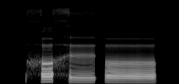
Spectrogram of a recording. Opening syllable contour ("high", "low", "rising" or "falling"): rising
